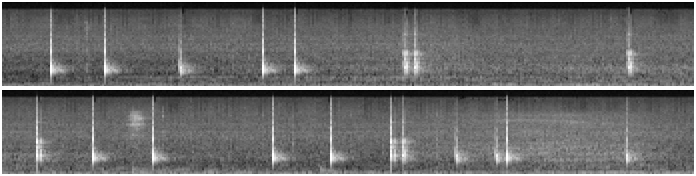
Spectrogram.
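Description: Short, sharp clicks sound as chess pieces are moved, again and again at an uneven pace.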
